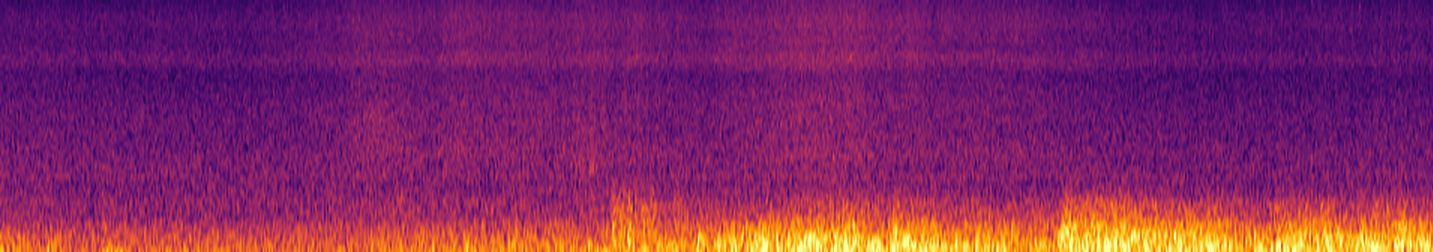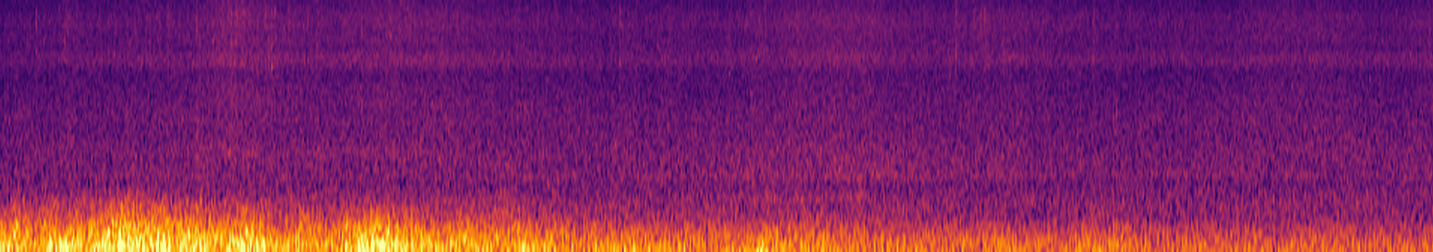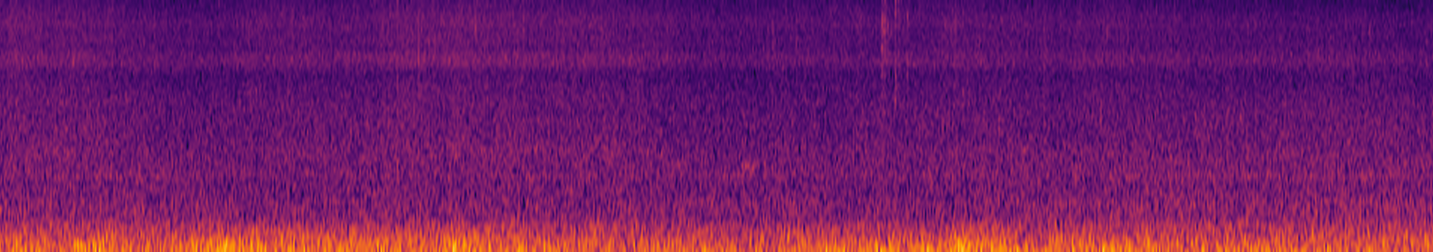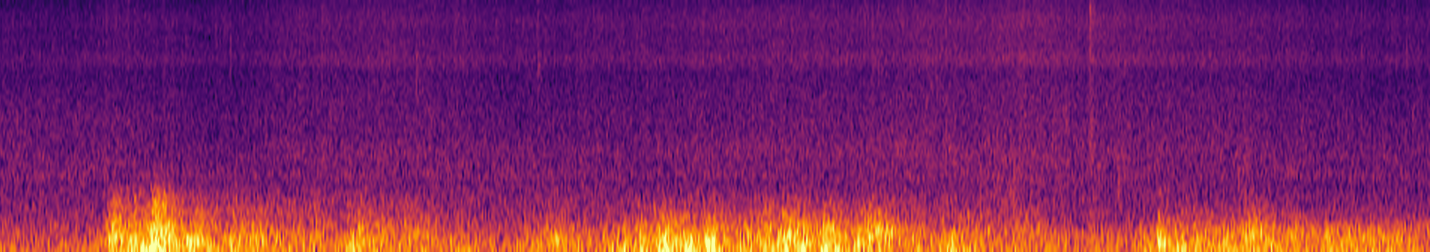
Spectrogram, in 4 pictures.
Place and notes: Chem. la Tessonnière den Bas, La Motte-Servolex, France - ORAGE LA TESSONNIERE STORM THUNDER
Thunder and rain on late afternoon in la Tessonnière d'en bas, in la Motte Servolex. The town where I grew up.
